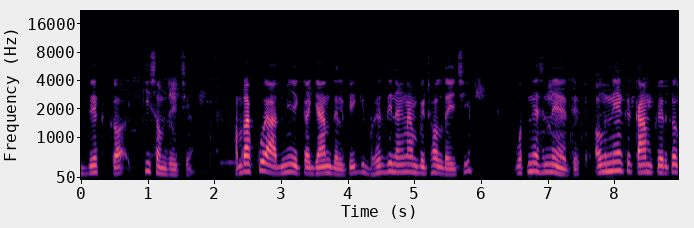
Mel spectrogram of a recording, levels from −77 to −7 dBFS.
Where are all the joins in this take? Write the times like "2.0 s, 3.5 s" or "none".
none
